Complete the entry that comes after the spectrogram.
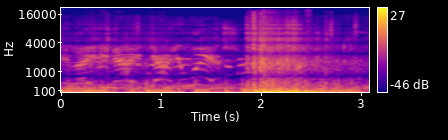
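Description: Gunfire in the video game Red Dead Redemption 2 played on PC, a rapid burst of loud shots followed by a heavier booming volley with echoing crackle, close and dominant.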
